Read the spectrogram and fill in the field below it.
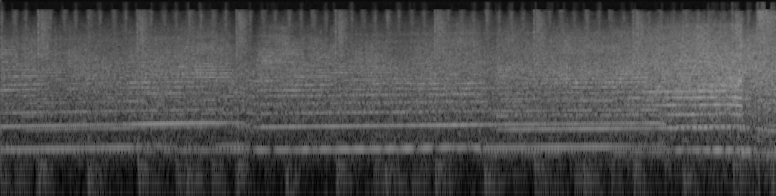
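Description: Race cars at Watkins Glen during a six-hour race, a sustained engine drone with steady, slowly shifting pitch as a car passes a Corvette, heard at moderate, fairly distant level with no speech.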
